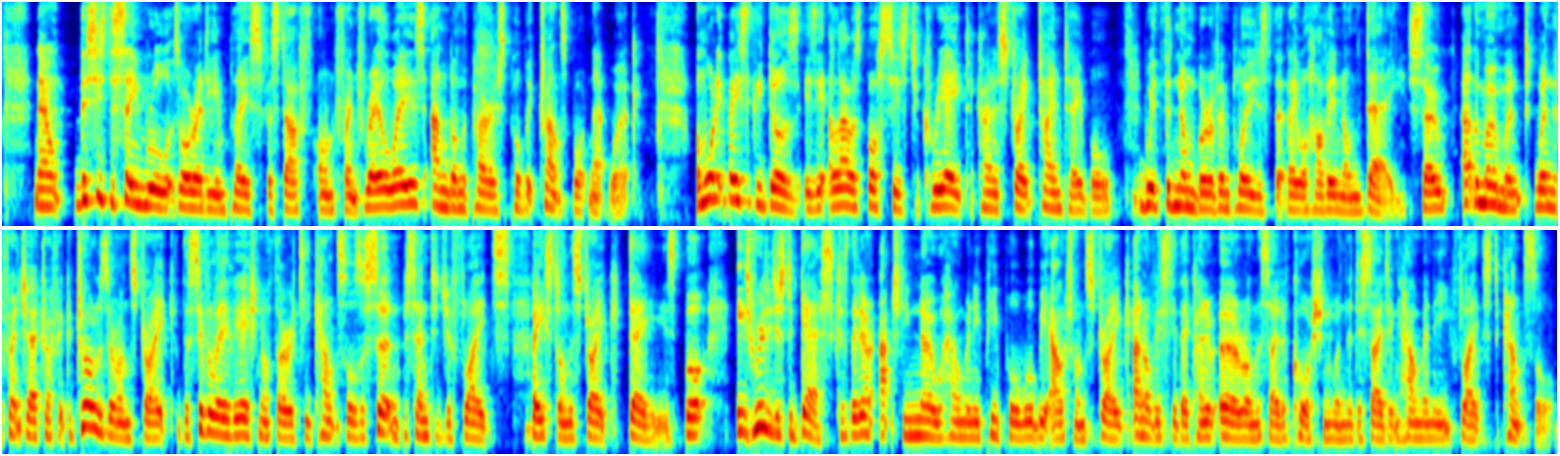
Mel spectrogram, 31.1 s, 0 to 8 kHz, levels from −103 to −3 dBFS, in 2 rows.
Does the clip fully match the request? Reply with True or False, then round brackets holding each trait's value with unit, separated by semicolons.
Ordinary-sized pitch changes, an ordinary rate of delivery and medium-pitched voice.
False (3.4 semitones; 225 wpm; 170 Hz)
